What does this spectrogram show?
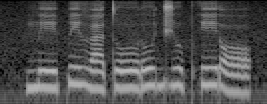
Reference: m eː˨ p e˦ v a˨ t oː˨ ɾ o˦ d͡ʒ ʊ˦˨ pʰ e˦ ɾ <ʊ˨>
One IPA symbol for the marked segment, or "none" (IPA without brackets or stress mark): ɔ˨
